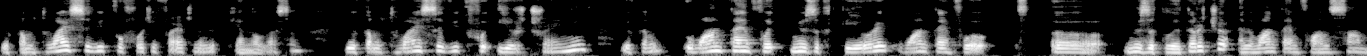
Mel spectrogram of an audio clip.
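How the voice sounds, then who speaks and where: Somewhat breathy and dark, mellow in tone, a woman of medium pitch speaks at a fairly quick pace with a slight Ukrainian accent and ordinary pitch variation in a dry, close sound with no echo. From Ukraine. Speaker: piano teacher. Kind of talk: interview. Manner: halting.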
